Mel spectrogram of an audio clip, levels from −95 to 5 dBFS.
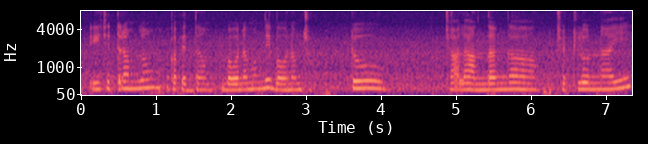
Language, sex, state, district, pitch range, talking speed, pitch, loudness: Telugu, female, Andhra Pradesh, Guntur, 215-255 Hz, 100 wpm, 230 Hz, -24 LUFS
